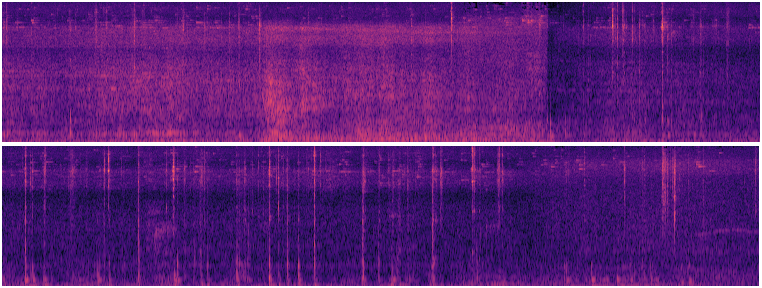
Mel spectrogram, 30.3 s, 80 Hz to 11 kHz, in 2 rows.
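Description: Pliers clicking and clinking against the metal gauge fitting on a pool pump's plumbing as the vacuum gauge is worked loose. A loud, steady rushing noise fills roughly the first third and cuts off suddenly about 11 seconds in.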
